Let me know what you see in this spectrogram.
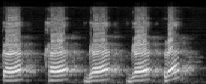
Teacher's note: के वर्ग जो है वह कंठ से बोला जाता है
